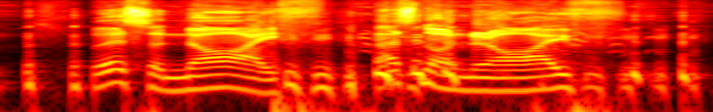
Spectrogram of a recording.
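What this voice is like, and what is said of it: Put-on Crocodile Dundee accent. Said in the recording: “Crocodile Dundee ... It's a hard accent for me ... I think you got the accent down.”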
